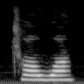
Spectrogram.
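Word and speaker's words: czoło: читається як ж тваш чоло дуже подібно до української чово чово чово і теж губний звук повинен тут прозвучати чово так не чоло як українською а чово око і відразу кажіть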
